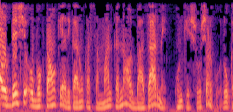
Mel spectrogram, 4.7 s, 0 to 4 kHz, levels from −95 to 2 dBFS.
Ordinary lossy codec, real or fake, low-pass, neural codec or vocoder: none; real; 3.6 kHz; none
